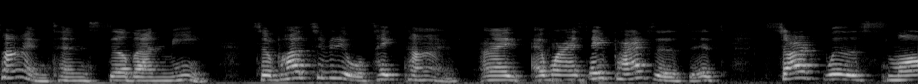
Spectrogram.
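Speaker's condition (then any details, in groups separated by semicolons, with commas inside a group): Slurred speech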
